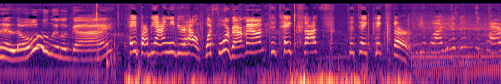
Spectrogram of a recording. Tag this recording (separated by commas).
Speech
